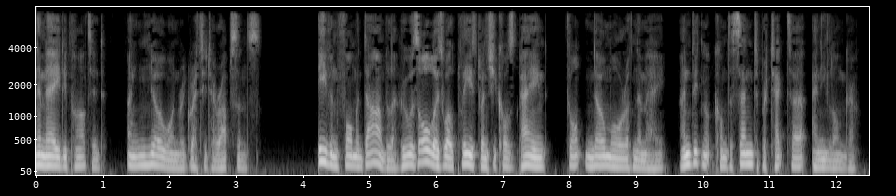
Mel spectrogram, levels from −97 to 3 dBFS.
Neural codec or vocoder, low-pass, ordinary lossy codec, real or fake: codec, 24 kHz, 0.9 kbps, WavTokenizer, small release; 7.2 kHz; MP3, 32 kbps; fake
